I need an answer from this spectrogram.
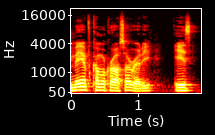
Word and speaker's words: hay: So the first one, which you may have come across already, is I. H-A-Y. It looks like hey, but it's not pronounced like that. It's pronounced I.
